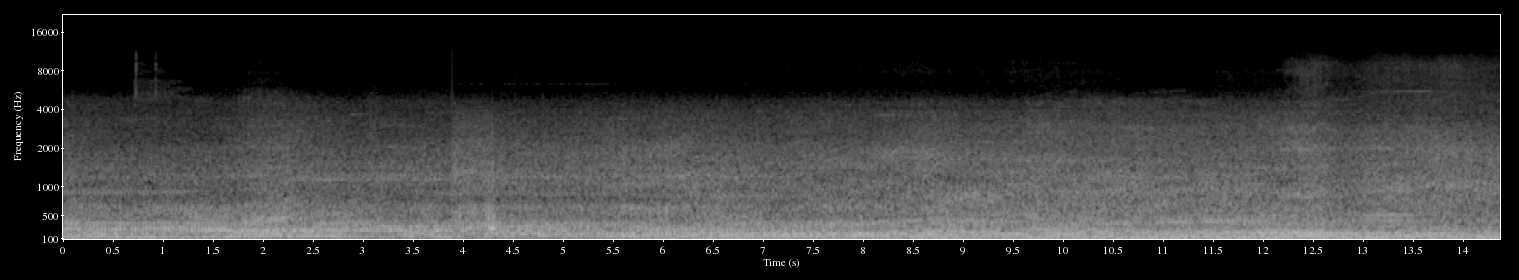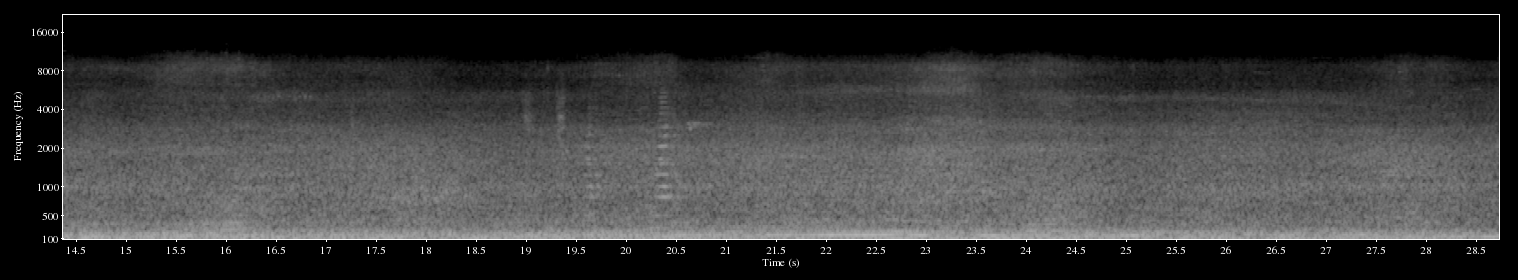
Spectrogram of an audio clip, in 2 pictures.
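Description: Steady city traffic and road noise heard from a moving scooter, with a small engine running underneath and other vehicles passing.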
